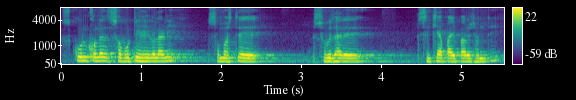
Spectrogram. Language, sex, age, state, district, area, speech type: Odia, male, 30-45, Odisha, Boudh, rural, spontaneous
